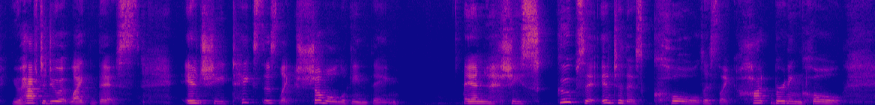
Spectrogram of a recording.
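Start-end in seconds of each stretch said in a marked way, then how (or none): 0.2-1.9 severe, no-nonsense, very stern and commanding. Retell how she answered when you told her you didn't know what to do, imitating a very stern voice. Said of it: "in this very stern voice".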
